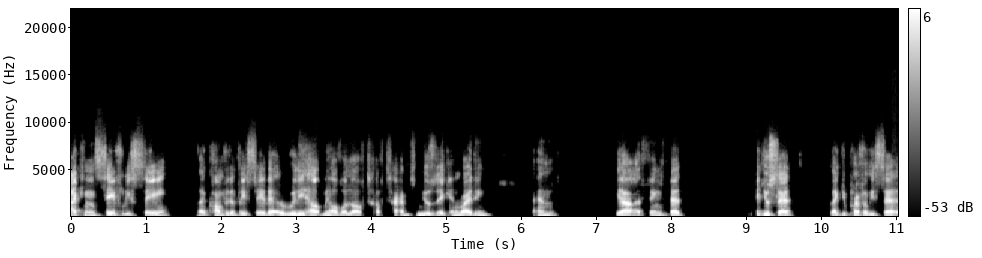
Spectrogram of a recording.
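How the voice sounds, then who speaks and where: A man with a German accent at a fairly quick pace, with long, frequent pauses and a dry, close sound with no echo. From Germany and Egypt. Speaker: hip hop artist. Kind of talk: interview conversation. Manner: halting, many fillers.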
